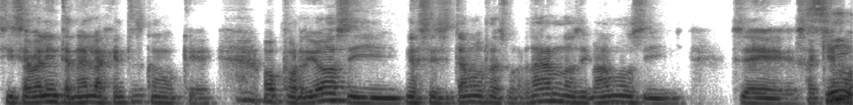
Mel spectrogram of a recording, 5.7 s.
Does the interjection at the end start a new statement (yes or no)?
yes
